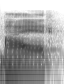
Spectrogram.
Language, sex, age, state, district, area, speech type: Goan Konkani, male, 45-60, Goa, Bardez, urban, read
